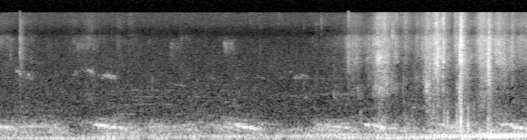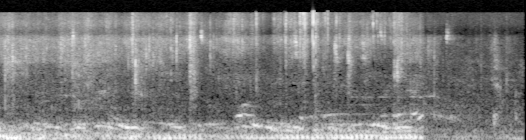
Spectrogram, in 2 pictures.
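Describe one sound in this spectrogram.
Leaves and branches rustle and shake as a monkey pulls on them.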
